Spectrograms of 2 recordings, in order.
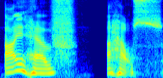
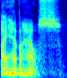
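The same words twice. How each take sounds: First: The phrase is said at a normal, careful pace. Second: The phrase is said quickly, with words run together.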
